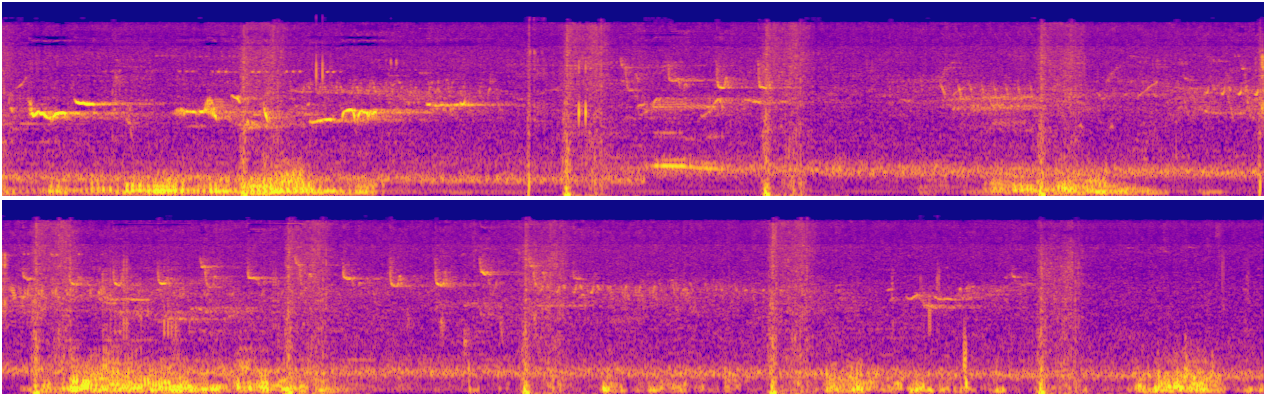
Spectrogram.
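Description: Wild birds chirping and calling in short, varied high phrases. Low rumbling noise comes and goes, loudest about two, eight and ten seconds in, and there are occasional brief clicks.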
